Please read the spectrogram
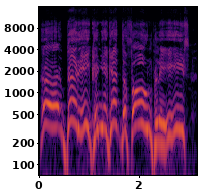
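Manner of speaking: put-on high, slow old man calling to his wife; a quavery old husband asking for the phone; high-pitched old husband calling Betty. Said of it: "old married couple demo".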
